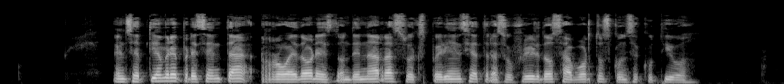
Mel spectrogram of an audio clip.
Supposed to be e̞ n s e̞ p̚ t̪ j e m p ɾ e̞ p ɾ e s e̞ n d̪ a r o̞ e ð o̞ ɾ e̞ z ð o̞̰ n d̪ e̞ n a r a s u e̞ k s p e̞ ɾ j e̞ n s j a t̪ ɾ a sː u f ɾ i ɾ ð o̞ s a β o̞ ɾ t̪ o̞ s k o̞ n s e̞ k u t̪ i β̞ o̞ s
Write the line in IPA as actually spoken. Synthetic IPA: e̞ n s e̞ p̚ t̪ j e m b ɾ e̞ p ɾ e s e̞ n t̪ a r o̞ e ð o̞ ɾ e̞ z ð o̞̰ n d̪ e̞ n a r a s u e̞ k s p e̞ ɾ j e̞ n s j a t̪ ɾ a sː u f ɾ i ɾ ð o̞ s a β o̞ ɾ t̪ o̞ s k o̞ n s e̞ k u t̪ i β̞ o̞ s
